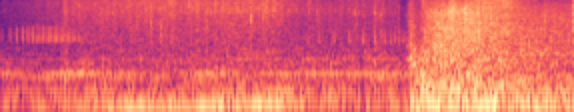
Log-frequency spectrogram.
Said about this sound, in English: It wasn't a sneak attack. I tried, though. It's almost like the casting of the spell was too loud.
